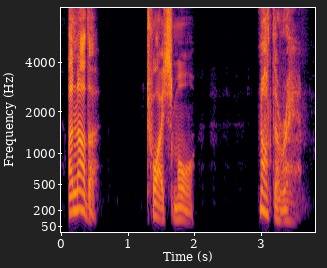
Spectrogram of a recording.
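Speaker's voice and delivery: ordinary delivery, nothing marked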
